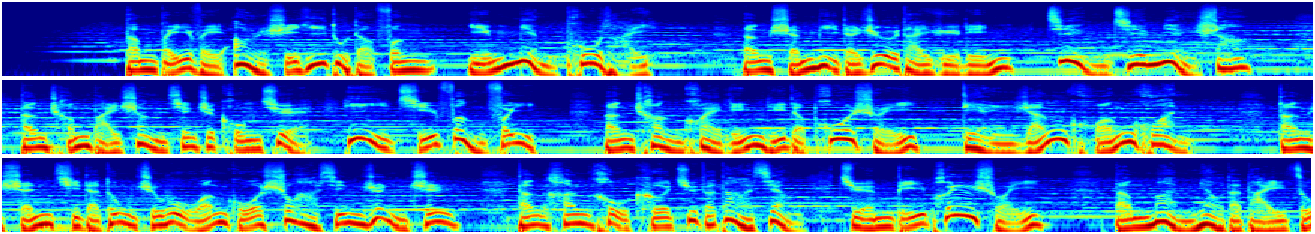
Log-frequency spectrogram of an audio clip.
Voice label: 男 宣传

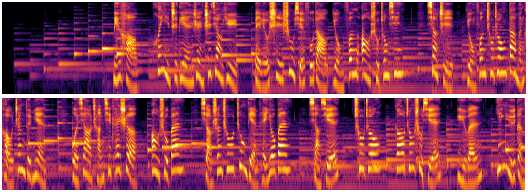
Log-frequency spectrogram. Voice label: 女 彩铃; 北流认知教育

